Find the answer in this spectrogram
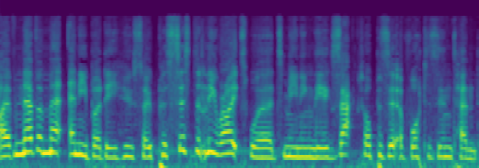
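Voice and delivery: plain

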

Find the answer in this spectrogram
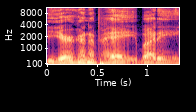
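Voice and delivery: soft, non-breathy whisper. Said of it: "I'm going to whisper in the children's ear".

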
